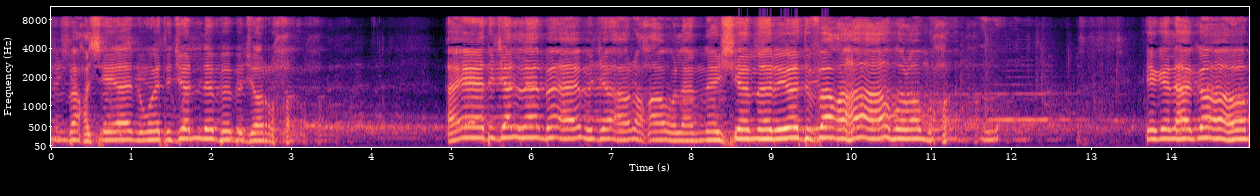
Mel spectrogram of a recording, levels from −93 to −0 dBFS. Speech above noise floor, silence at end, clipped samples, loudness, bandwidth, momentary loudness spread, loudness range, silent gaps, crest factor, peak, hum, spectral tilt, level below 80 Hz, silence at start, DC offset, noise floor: 25 dB; 0 s; under 0.1%; -14 LUFS; 9.2 kHz; 18 LU; 9 LU; none; 16 dB; 0 dBFS; none; -4 dB/octave; -54 dBFS; 0 s; under 0.1%; -39 dBFS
